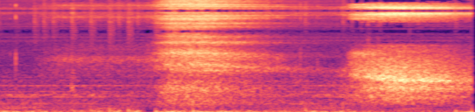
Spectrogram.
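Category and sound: human body sound, people yawning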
